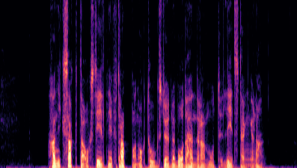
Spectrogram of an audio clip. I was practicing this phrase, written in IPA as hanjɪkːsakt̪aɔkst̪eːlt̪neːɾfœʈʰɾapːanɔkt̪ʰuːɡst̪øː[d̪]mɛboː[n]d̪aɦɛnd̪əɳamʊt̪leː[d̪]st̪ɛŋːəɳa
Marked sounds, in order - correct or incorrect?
correct, incorrect, correct

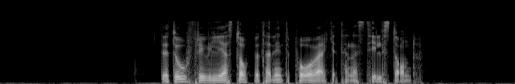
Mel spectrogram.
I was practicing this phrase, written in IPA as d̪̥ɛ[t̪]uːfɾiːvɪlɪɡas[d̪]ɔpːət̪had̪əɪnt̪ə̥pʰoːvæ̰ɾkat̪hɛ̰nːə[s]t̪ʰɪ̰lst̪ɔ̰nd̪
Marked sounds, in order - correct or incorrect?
correct, incorrect, correct

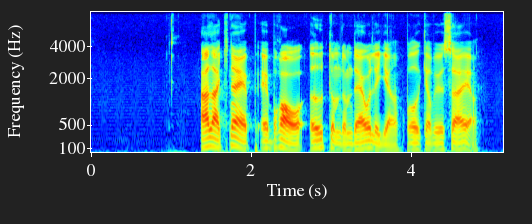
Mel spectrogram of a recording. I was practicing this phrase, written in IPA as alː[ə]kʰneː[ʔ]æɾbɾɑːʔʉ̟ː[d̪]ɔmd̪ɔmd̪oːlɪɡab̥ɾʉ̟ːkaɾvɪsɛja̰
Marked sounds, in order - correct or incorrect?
incorrect, incorrect, incorrect

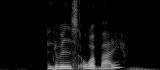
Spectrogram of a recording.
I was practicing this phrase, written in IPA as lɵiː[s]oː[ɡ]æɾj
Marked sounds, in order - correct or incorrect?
correct, incorrect

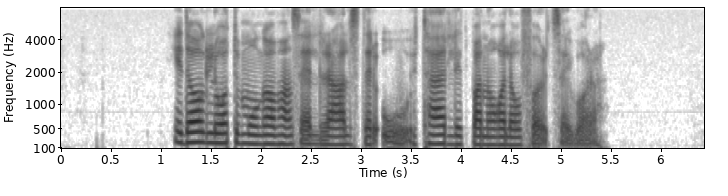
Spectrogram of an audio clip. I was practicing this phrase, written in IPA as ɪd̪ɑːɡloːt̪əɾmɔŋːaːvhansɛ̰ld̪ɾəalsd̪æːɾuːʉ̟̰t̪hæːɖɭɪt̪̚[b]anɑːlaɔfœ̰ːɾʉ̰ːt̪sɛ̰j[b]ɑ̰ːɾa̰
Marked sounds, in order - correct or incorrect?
correct, correct

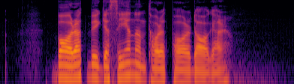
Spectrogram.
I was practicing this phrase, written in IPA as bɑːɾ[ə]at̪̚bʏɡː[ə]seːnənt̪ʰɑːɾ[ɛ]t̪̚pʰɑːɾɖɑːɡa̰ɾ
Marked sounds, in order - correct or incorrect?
incorrect, incorrect, correct

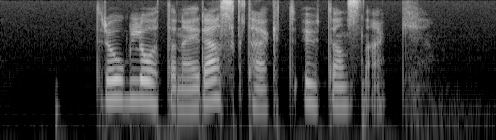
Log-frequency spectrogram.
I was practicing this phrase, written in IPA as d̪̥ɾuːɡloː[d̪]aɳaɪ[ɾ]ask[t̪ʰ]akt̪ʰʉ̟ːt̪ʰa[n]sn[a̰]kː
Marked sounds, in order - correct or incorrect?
incorrect, correct, correct, correct, correct

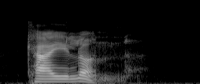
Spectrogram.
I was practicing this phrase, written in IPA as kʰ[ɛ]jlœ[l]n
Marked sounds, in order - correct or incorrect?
incorrect, incorrect

